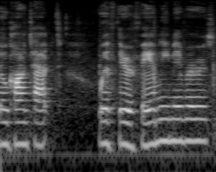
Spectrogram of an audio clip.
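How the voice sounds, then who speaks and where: A woman with a fairly low voice is heard with audible room echo and noticeable background noise. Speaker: vlogger. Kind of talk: personal monologue vlog.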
